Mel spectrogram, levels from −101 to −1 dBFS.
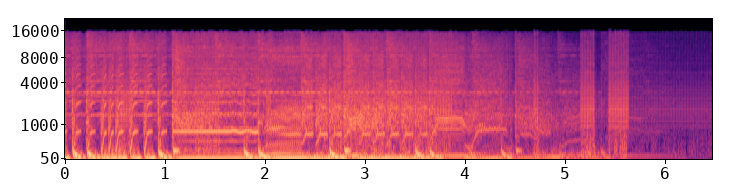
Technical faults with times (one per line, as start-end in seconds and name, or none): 0.00-6.47 computer activity noise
